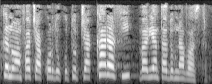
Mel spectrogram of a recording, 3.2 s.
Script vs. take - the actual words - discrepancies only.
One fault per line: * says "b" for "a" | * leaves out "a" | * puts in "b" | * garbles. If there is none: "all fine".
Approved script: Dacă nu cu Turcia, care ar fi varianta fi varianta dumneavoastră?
* puts in "am face acordul"
* leaves out "fi varianta"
